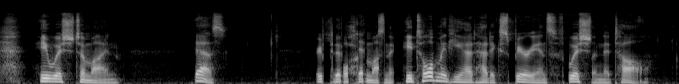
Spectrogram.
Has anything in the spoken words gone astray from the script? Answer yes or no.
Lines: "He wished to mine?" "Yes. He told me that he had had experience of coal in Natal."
yes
